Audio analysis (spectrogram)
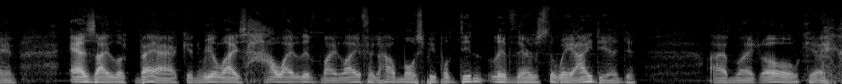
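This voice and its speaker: This man speaks at a moderate pace with a fairly low pitch. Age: 60s. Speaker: podcaster and former band keyboardist. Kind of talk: casual monologue podcast. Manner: hesitant, many fillers and restarts.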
